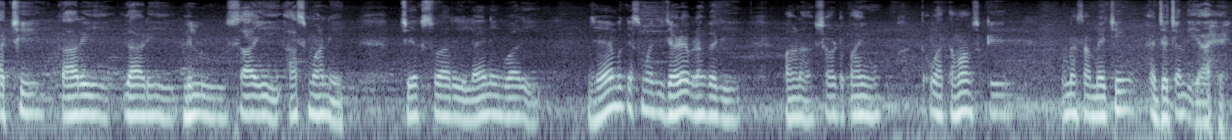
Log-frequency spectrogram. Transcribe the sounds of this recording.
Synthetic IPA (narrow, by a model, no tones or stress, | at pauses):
ɐʃʰikaːɾiɠaːɽ̤ibʱɪlusaːiaːsmaːni | t͡ɕeːksʋaːɾilaːɪnɪ̃ŋɡʋaːɾi | d͡ʑɛ̃ːbɪkɪsməd͡ʑiːd͡ʑɐɽebɾə̃ŋɡəd͡ʑiː | paːɽ̃əʃɔːʈpaːjũt̪ɐʊɦat̪ɐmaːmsʊ̥ʈʰi | ʊnə̆sãmeːt͡ɕɪ̃ŋɡ̃d͡ʑʱɐt͡ɕə̃nd̪iaːɦeː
